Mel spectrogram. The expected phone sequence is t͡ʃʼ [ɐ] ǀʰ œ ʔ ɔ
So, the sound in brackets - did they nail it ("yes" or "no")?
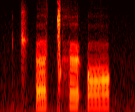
yes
